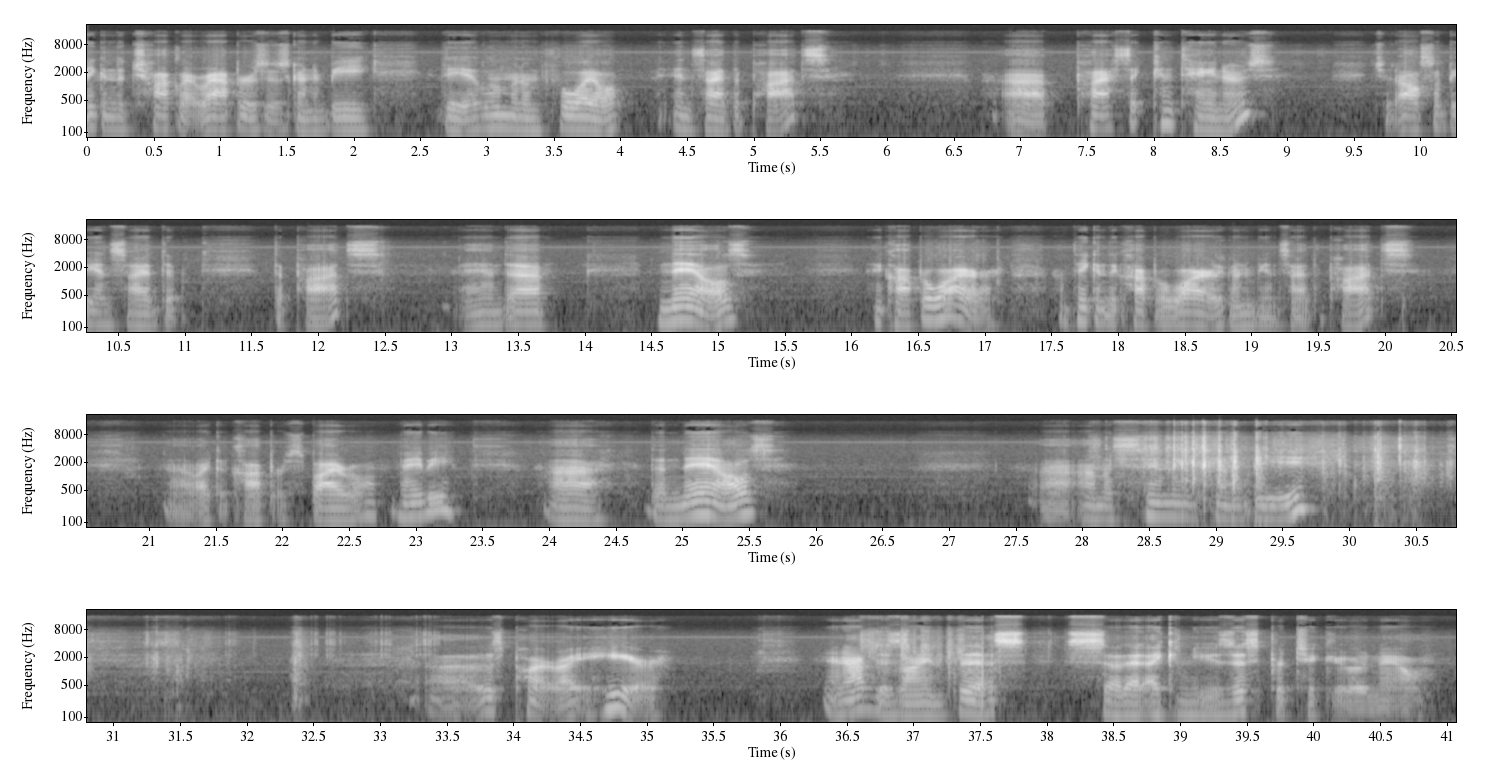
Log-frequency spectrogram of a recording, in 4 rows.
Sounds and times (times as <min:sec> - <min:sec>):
Speech: 0:00.0 - 0:05.7, 0:06.8 - 0:09.0, 0:09.7 - 0:11.0, 0:11.6 - 0:13.8, 0:14.5 - 0:15.4, 0:16.1 - 0:20.3, 0:21.1 - 0:25.9, 0:27.6 - 0:29.9, 0:33.2 - 0:35.2, 0:36.3 - 0:41.0
Inside, small room: 0:00.0 - 0:41.0.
